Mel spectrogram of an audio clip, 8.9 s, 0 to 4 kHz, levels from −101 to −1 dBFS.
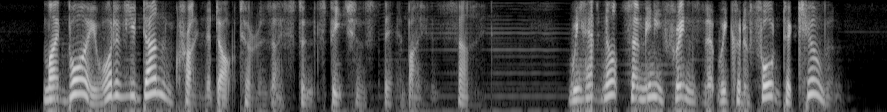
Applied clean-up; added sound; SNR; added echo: neural separator model SepFormer WHAMR!.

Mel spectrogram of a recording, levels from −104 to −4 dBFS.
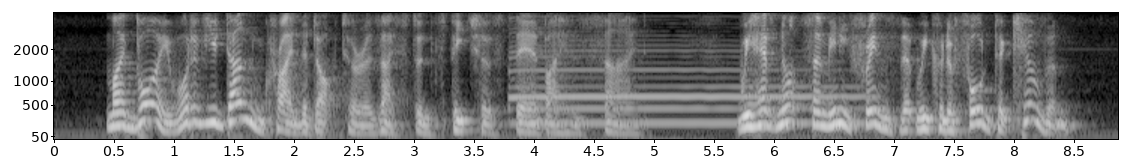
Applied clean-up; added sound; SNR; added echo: none; Wind instrument, woodwind instrument; 10 dB; reverberation time 0.4 s.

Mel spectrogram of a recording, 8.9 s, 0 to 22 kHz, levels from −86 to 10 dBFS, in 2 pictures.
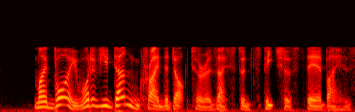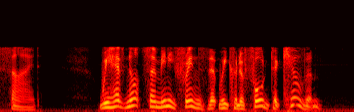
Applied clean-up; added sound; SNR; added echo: none; none; none; none.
